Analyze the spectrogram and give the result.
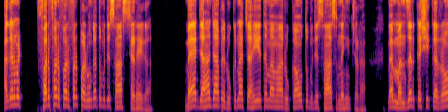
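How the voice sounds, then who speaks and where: A man teaching an online voice-over class, demonstrating slow readings with deliberate pauses. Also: fairly high pitch, smooth, no echo, clean studio sound.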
